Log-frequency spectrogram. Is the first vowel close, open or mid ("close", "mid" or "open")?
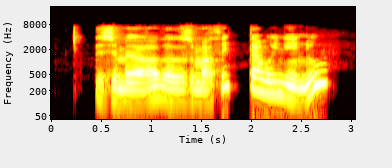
mid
